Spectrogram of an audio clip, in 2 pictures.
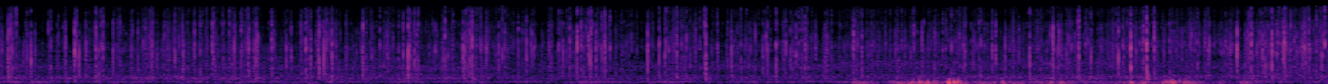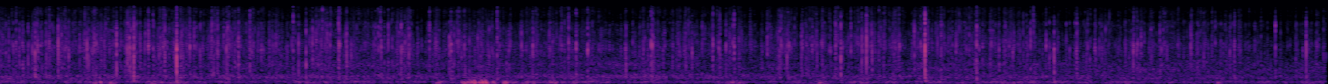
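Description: Rain falling: a steady hiss with many small drop ticks. A few low rumbles come through about nine to ten seconds in and again near eighteen seconds.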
